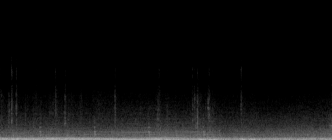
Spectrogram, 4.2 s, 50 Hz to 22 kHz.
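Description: A 2024 Dodge Hornet R/T compact sport SUV engine pulls steadily under throttle, a loud continuous drone with a rising tone heard from inside the cabin, alone without talk.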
